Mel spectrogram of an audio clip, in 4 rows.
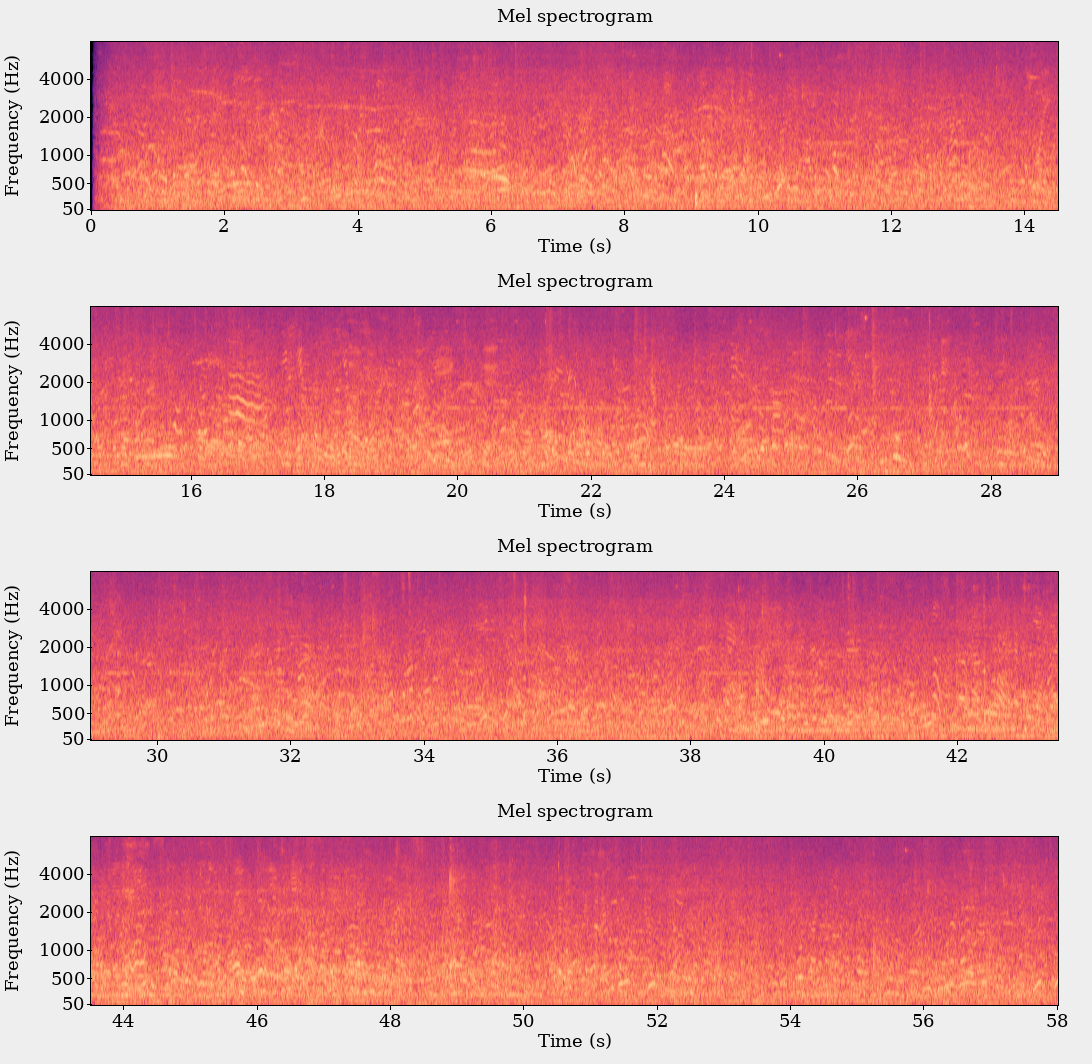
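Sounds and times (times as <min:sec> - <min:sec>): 
fairground crowd: 0:00.0 - 0:58.0
fairground rides: 0:00.0 - 0:58.0.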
